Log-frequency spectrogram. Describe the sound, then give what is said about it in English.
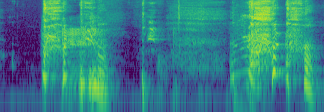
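A loud bout of harsh coughing in two clusters separated by a short pause, with raspy throat clearing in between and no talking. “I cannot get rid of this fucking cough.”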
